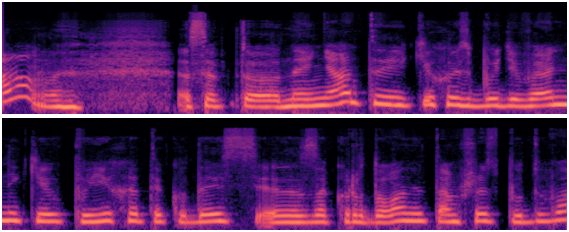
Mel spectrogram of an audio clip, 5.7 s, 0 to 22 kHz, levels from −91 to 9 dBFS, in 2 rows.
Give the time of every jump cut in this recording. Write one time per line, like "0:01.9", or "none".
none

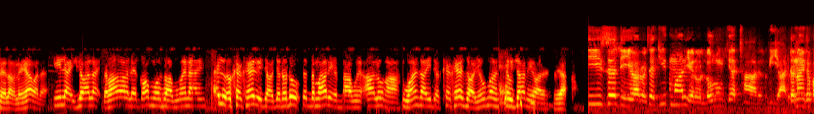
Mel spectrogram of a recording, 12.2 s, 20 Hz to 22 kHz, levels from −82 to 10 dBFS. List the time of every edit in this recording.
0:08.7

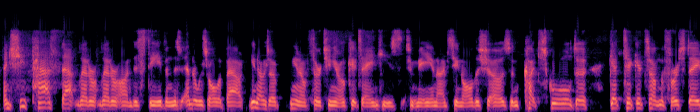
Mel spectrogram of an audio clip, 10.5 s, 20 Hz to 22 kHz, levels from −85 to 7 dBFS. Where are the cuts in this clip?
0:01.4
0:02.9
0:04.0
0:05.4
0:06.1

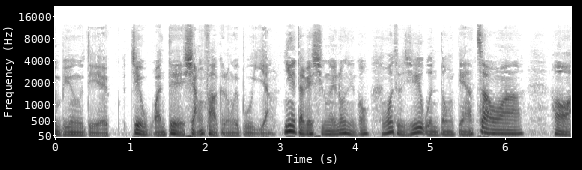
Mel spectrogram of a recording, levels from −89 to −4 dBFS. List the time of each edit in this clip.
0:04.4

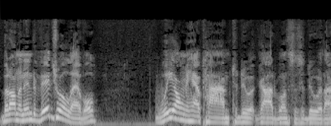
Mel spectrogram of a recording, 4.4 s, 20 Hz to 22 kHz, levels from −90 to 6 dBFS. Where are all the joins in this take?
0:02.7

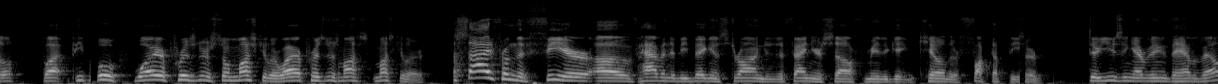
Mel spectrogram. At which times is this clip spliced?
0:00.9
0:03.4
0:04.5
0:10.2

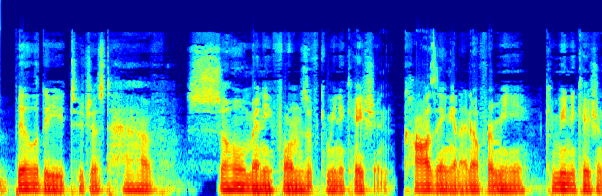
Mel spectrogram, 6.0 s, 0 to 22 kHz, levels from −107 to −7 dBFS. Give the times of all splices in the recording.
0:03.9

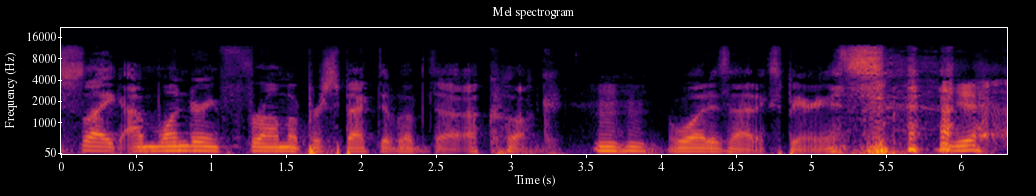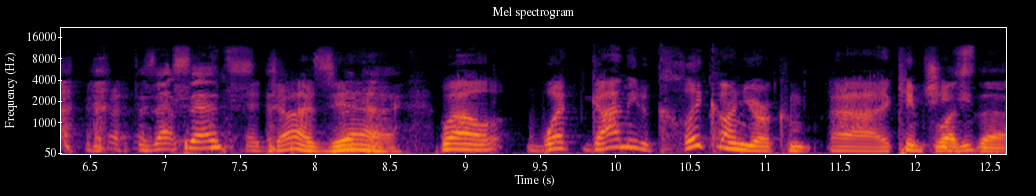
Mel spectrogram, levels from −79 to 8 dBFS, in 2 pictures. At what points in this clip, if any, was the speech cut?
0:02.4
0:07.1

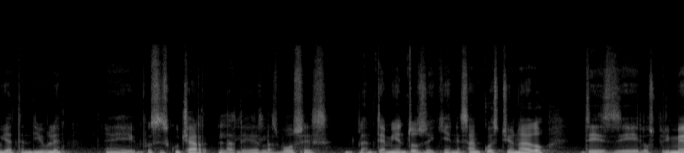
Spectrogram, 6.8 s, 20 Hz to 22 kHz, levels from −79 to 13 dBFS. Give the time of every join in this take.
0:02.3
0:03.6

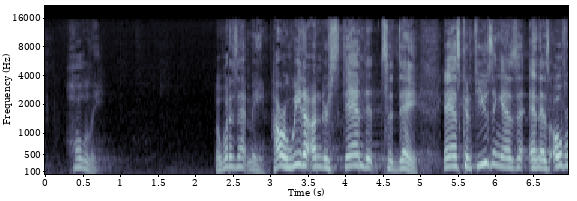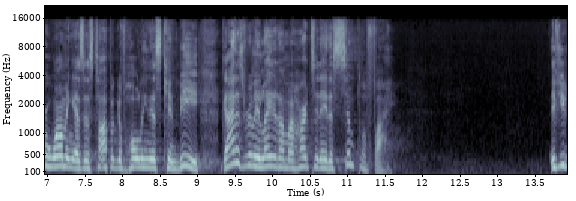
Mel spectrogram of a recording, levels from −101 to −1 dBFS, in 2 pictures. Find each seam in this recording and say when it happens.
0:03.0

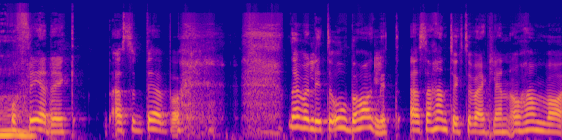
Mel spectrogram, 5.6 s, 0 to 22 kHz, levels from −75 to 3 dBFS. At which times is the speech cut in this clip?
none

